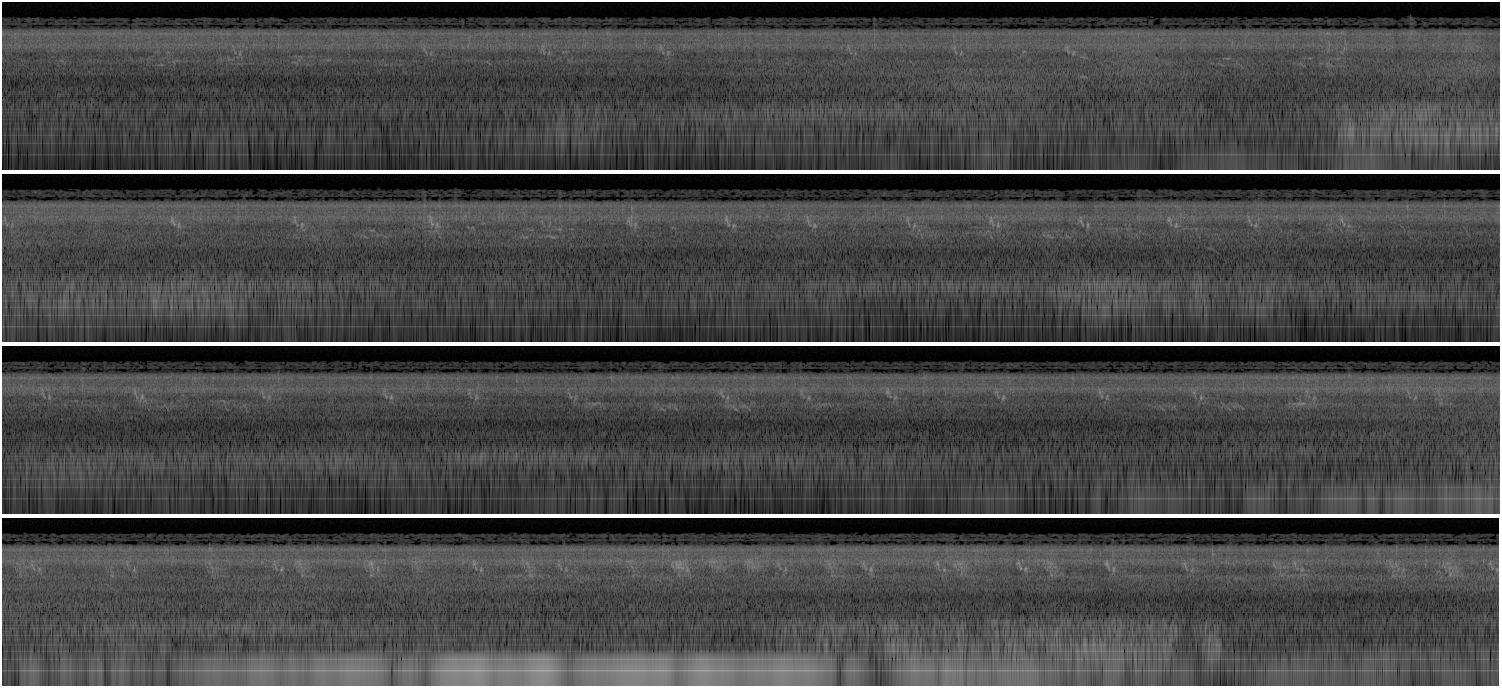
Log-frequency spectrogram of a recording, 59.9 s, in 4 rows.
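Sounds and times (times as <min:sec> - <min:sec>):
light rain hiss: 0:00.0 - 0:59.9
low rumble: 0:11.9 - 0:19.0, 0:48.7 - 0:59.8.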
